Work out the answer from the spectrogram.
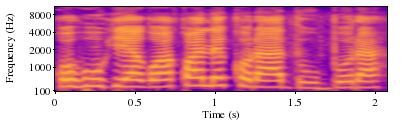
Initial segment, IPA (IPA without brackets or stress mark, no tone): k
